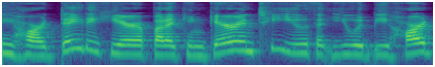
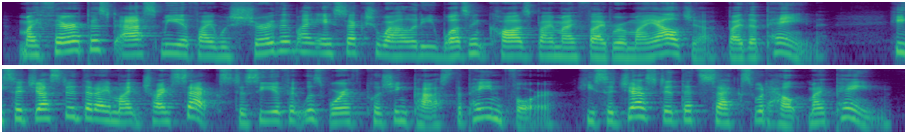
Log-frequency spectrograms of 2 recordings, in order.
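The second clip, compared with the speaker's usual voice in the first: usual speaking voice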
